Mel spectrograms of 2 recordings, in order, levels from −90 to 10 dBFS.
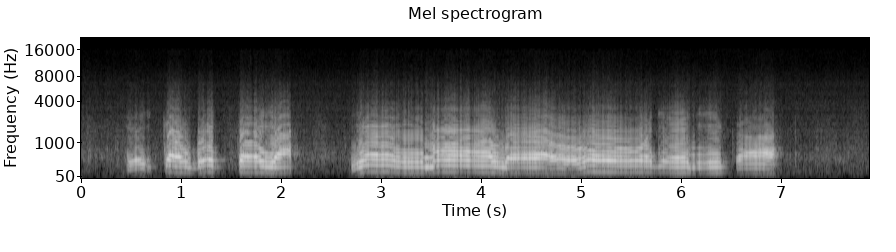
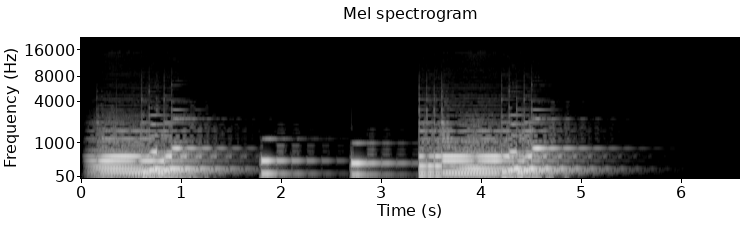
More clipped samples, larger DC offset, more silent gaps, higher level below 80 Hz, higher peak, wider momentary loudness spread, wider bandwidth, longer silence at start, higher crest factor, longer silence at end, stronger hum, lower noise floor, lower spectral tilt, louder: neither; neither; neither; second, -68 dBFS vs -34 dBFS; about the same, -2 dBFS vs 0 dBFS; second, 9 LU vs 19 LU; first, 7.2 kHz vs 4.1 kHz; first, 0.45 s vs 0.05 s; about the same, 14 dB vs 14 dB; second, 0.9 s vs 1.65 s; neither; second, -50 dBFS vs under -90 dBFS; second, -7.5 dB/octave vs -12.5 dB/octave; second, -17 LUFS vs -14 LUFS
